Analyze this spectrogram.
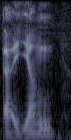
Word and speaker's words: Jung: it, and I go, am I saying this guy's name wrong? And she finally goes, yeah, it's actually Jung, but you know, I just didn't want to make you feel like shit.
